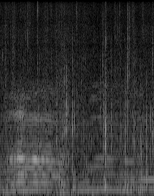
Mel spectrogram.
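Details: Lambs give a wavering, nasal bleat as a sheep flock returns from watering on a rainy day in Turkey, followed by a man speaking and soft farmyard sounds.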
